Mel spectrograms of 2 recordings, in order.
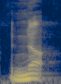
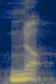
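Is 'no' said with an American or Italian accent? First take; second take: Italian; Italian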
